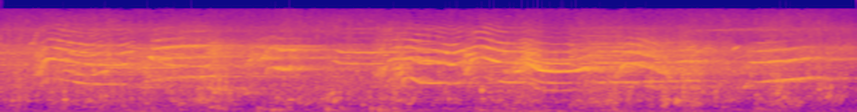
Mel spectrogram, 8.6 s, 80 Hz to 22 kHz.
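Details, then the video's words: Dolphins and orcas from a 1989 full dimensional stereo recording: many overlapping whistles, rising, falling and looping tones layered continuously over a soft watery hiss, with several callers heard at once. "The Enchanting Sounds Of Dolphin Song (Dolphins & Orcas)"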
